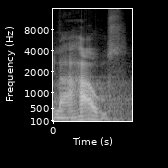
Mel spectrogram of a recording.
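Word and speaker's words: La Haus: La House en Manizales se escribe H-A-U-S. Rarísimo, ¿sí o no? La House. La House, como suena, muy colombiano, muy colombiano.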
